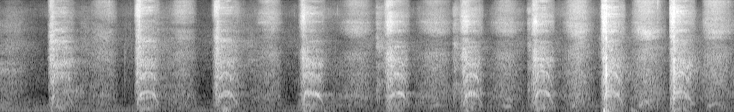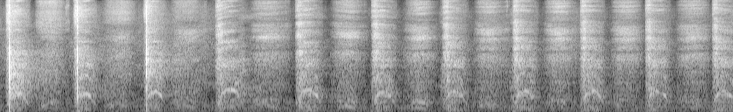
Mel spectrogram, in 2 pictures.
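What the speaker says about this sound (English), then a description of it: "keep breathing out forcefully through the nose" Forceful exhales through the nose, repeated in a steady rhythm of sharp, breathy snorts about one per second, close and clear with no talking.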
